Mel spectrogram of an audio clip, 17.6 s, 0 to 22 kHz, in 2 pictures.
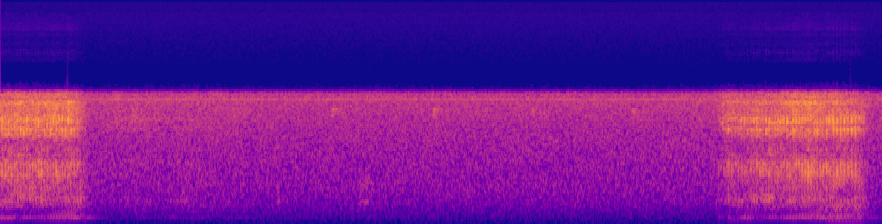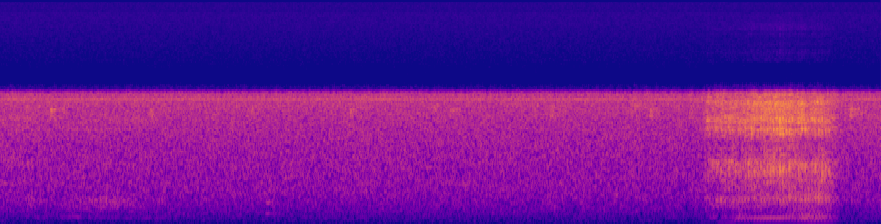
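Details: Lena, a five-year-old female Newfoundland dog weighing 150 pounds, snoring in a kitchen: loud rasping snores about every eight seconds, broad and noisy, with quiet hissing room noise between them.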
